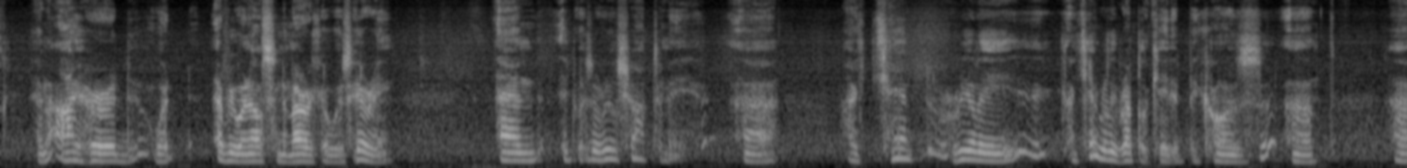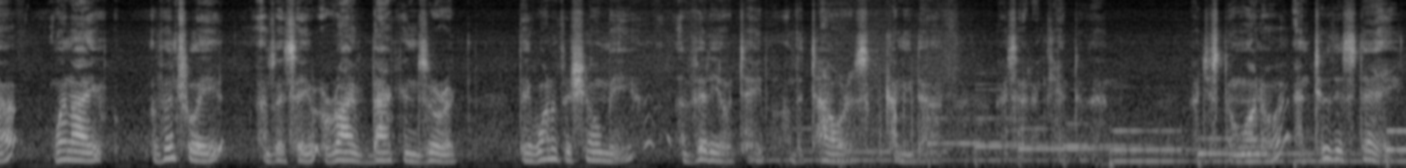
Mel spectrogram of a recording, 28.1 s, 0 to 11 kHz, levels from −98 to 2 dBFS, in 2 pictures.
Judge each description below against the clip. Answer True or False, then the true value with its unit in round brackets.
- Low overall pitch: False (165 Hz)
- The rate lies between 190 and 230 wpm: False (145 wpm)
